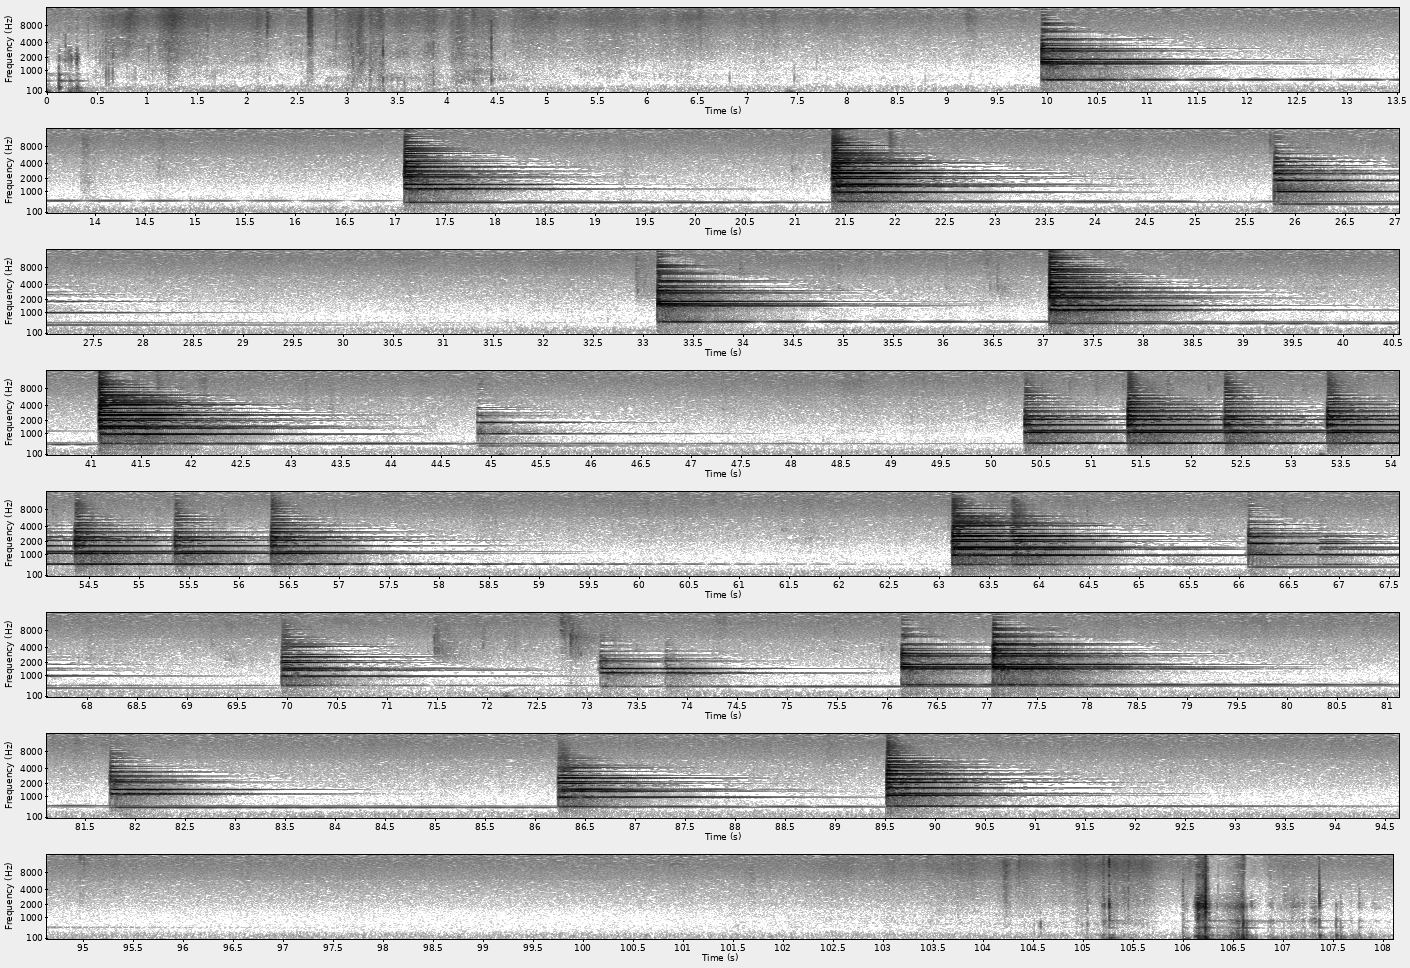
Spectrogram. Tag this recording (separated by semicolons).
church; bells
